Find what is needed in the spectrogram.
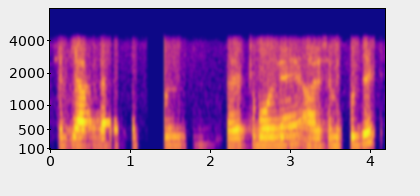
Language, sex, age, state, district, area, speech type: Hindi, male, 18-30, Rajasthan, Jodhpur, rural, conversation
